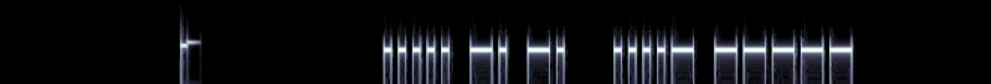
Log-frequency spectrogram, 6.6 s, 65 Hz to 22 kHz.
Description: Morse code, heard as a keyed tone, about 25 wpm, 700 Hz. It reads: 5NN 40
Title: CQ WW DX Contest Exchange Encore - 25wpm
